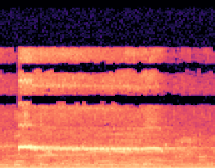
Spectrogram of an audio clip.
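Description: A high, thin whistling tone held for about a second and a half, dipping slightly in pitch toward the end, over the murmur of a street audience.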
